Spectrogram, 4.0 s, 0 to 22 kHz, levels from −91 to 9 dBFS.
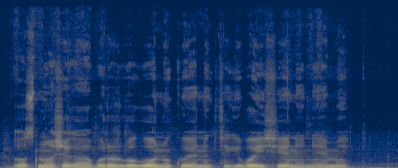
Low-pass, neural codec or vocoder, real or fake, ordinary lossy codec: none; none; real; none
